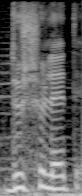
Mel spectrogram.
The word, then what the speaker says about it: Deschelette: Bonjour, Emmanuel Deschelette.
